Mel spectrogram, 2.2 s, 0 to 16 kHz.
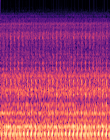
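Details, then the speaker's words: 70cc Yamaha Zuma two-stroke scooter with new CVT parts, just refuelled after nearly running out of gas: even, steady burble with no hunting or stumbling; idles normally again. "gas boys she's idling now wow we were that low on gas we barely made it we barely made it to the gas station"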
